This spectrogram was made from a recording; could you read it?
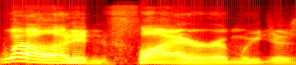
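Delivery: hedging, evasive voice. Speaker quoting James Gunn's reply to a co-host, in a James Gunn impression. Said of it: "I love your James Gunn voice".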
